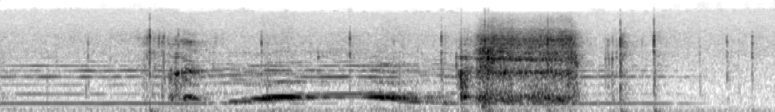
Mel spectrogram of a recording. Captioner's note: sobbing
